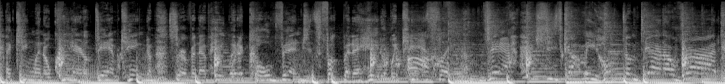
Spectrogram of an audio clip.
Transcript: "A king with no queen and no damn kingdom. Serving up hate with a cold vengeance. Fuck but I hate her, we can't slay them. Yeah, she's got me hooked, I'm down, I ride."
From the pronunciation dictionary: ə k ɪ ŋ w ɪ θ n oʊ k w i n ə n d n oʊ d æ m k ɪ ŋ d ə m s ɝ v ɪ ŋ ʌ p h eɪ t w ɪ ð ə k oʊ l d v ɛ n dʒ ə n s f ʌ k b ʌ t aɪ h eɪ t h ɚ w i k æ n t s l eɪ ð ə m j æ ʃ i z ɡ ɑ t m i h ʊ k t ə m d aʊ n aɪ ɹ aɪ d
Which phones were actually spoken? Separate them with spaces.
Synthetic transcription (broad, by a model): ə k ɪ ŋ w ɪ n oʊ k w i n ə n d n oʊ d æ m k ɪ ŋ d ə m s ɝ v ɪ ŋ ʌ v h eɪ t w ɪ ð ə k oʊ l d v ɛ n dʒ ə n s f ʌ k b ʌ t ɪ h eɪ t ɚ w i k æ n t s l eɪ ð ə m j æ ʃ i z ɡ ɑ t m i h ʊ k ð ə m d aʊ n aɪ ɹ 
